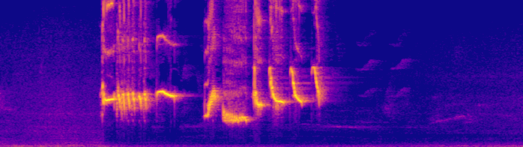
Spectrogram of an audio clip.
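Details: Orange-headed thrush (anis merah) from North Bali, Singaraja, in captivity: a bright trilled whistle, a pause, then a quick series of sharp descending whistled notes, with low background hum.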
